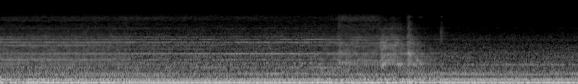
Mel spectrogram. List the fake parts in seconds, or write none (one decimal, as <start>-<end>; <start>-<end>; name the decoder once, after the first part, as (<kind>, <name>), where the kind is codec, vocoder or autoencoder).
0.0-1.3 (vocoder, Vocos); 3.2-4.4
